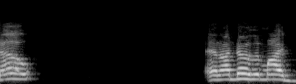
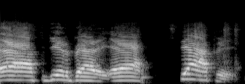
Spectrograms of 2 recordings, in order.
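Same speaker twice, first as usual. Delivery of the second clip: put-on Northern Yankee accent. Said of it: "this Northern accent".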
